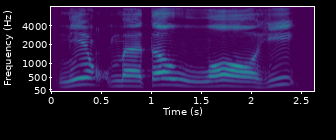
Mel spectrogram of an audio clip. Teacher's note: یاد رکھیں کہ نعمتہ اور لفظ اللہ یہ علیحدہ علیحدہ کلمات ہیں, لیکن انہیں ملا کر پڑھا جا رہا ہے. ملا کر پڑھنے کی صورت میں نعمتہ میں تا کو لفظ اللہ کی لام کے ساتھ ملائیں گے, حمزہ کو نہیں پڑھا جائے گا. لیکن نہ ملانے کی صورت میں اسے لفظ اللہ پڑھا جائے گا, یعنی حمزہ پر زبر ہوگا.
